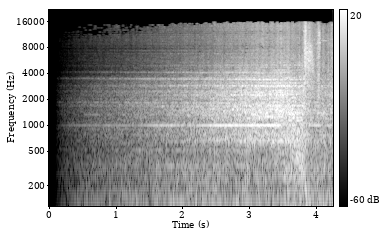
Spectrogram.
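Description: Cinematic intro sound effect: a whooshing riser that swells steadily louder out of silence, with a faint steady tone under it.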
